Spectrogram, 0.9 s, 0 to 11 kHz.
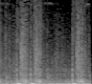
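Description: Gunfire in Metro 2033 Redux, a quick burst of three or four sharp, moderately loud shots in about a second, with no talk.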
